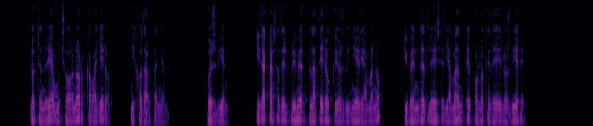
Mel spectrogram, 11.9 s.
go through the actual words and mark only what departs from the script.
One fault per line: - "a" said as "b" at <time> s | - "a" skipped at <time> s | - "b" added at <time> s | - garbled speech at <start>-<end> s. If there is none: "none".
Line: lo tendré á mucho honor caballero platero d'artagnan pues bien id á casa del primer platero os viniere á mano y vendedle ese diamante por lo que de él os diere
- "platero" said as "dijo" at 2.6 s
- "que" added at 6.7 s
